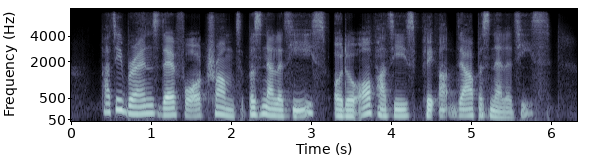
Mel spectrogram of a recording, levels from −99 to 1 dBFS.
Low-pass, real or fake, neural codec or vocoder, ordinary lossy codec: 7.2 kHz; fake; codec, 16 kHz, 0.5 kbps, X-Codec, HuBERT features, trained on LibriSpeech; none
